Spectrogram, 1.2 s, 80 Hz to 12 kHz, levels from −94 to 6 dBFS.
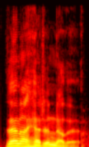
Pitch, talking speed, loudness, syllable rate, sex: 135 Hz, 200 wpm, -15 LUFS, 6.5 syllables/s, male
